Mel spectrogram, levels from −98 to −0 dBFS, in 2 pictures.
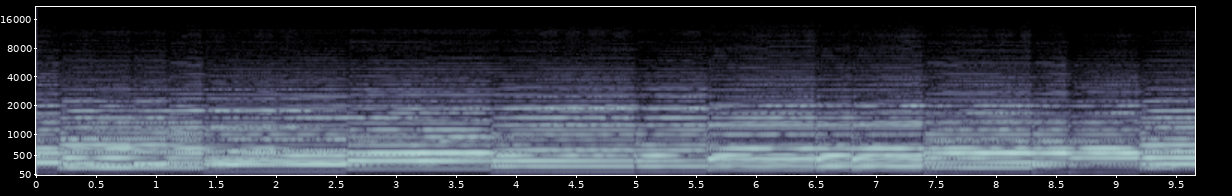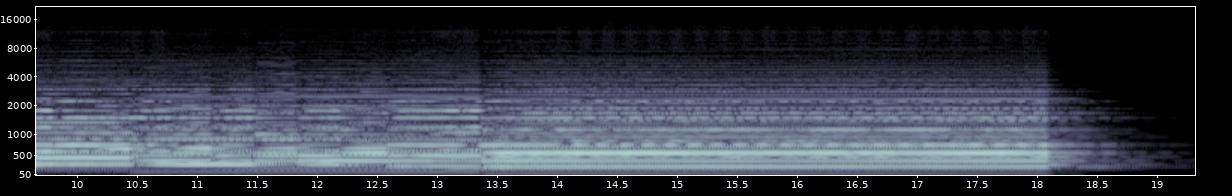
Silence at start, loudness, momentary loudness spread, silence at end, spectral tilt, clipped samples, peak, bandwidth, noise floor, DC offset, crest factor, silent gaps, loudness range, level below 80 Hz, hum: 0 s; -27 LUFS; 5 LU; 0.9 s; -7 dB/octave; under 0.1%; -14 dBFS; 6.2 kHz; -73 dBFS; under 0.1%; 12 dB; none; 2 LU; -84 dBFS; none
